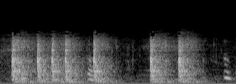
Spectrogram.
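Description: Mr. Scrooge knocks on the Cratchits' door, first a quick run of about five raps, then a pause and two more spaced-out knocks, fairly loud.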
